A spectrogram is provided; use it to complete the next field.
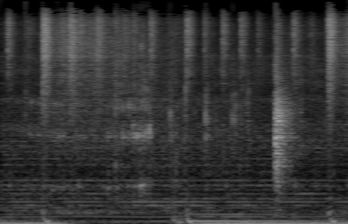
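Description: Red Cabernet wine pours steadily into a glass, a continuous gurgling trickle with a few drips and splashes, lasting a few seconds with no one talking.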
